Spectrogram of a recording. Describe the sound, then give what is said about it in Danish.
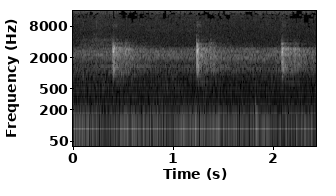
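A metronome ticks steadily, three crisp clicks spaced evenly about every 0.8 seconds, over a low rumbling background hum. No voices. “Hver gang du hører cirka 10 slag på metronomen, er der en et sted i den her by, som dør.”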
